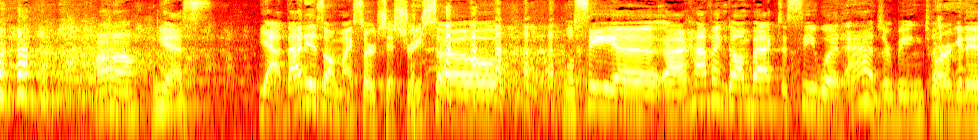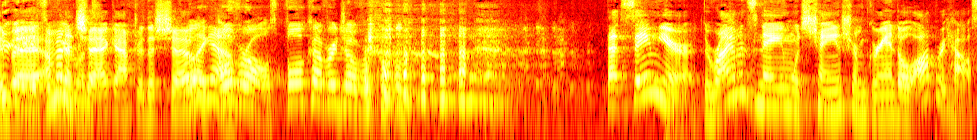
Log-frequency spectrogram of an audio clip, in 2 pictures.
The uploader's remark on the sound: Recorded live at Zanies in Nashville, TN.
